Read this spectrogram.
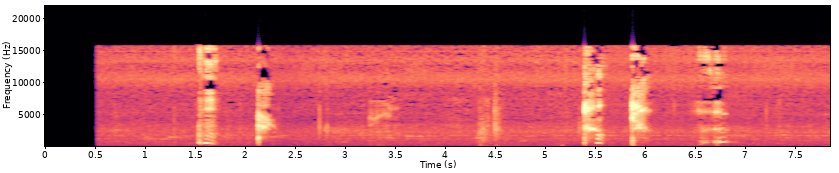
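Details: Young child's cough recorded 7-31-2012: about five short, sharp, dry-sounding coughs, mostly in pairs, over a quiet room background.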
